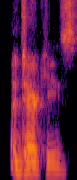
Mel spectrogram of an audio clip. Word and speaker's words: Dierkes: Dierkes. Well, Dierkes? actually, depending if you asked other sides of my family, you pronounced it correctly for one side of my family and the other side of the family.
